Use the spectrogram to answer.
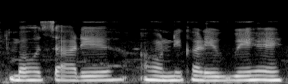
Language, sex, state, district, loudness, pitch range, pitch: Hindi, female, Bihar, West Champaran, -11 LUFS, 190-205 Hz, 195 Hz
